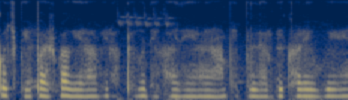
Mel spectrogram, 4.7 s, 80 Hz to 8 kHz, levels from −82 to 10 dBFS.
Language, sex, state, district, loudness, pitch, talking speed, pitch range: Hindi, female, Bihar, Purnia, -22 LUFS, 195 Hz, 220 wpm, 190-200 Hz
